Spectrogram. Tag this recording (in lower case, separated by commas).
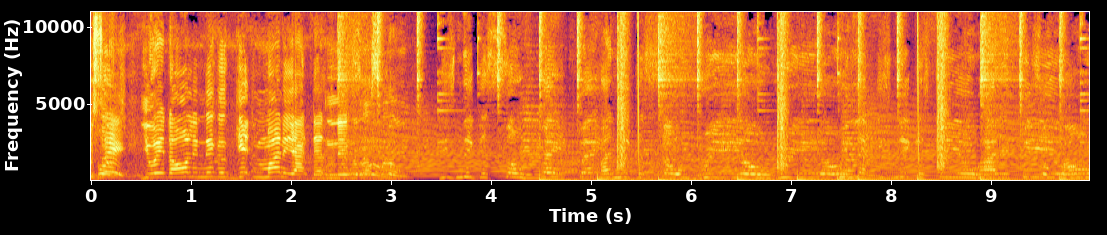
music, speech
